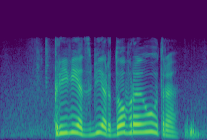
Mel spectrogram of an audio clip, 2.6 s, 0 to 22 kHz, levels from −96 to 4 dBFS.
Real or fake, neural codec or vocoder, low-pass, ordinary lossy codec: real; none; 7.2 kHz; none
